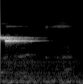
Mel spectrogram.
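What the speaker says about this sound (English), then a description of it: "that's the doggone fire alarms" A fire alarm gives a single short, piercing high-pitched beep that fades quickly into near silence.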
